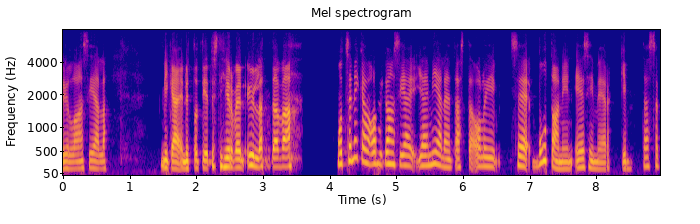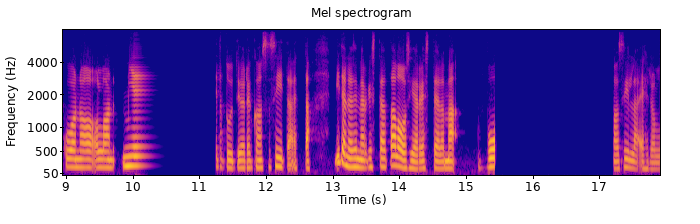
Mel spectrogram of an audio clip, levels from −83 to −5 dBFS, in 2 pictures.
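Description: At 10.04 s the audio hits a long network dropout, most likely packets that stopped arriving for a while. The receiver tries to cover the gap by stretching the last bit of sound into a buzzy tail that fades out, then there's about 0.79 s of near-silence before things pick back up at 11.34 s. Around a second of material never shows up at all, and the stream comes back with roughly a fifth of a second more delay than before.

That extra delay gets worked off right away with two stretches of jitter buffer speed-up: 11.43 to 12.56 s, running at 109%, then 12.97 to 14.35 s at 108%. The receiver snips out tiny pitch-period-sized slices over and over, so the pitch stays put but the delivery sounds a little rushed. Each pass trims about a tenth of a second.

Then from 15.44 to 17.22 s there's an audio dropout to silence, likely the input going missing while the recording kept writing silence. The sound cuts off abruptly and leaves about 1.79 s of dead digital silence, with no room tone at all, before it returns. 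Whatever happened in that gap is simply gone. Under all of this you can hear the G.722 call codec at work: nothing comes through above 8 kHz, which fits its 64 kbps mode.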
